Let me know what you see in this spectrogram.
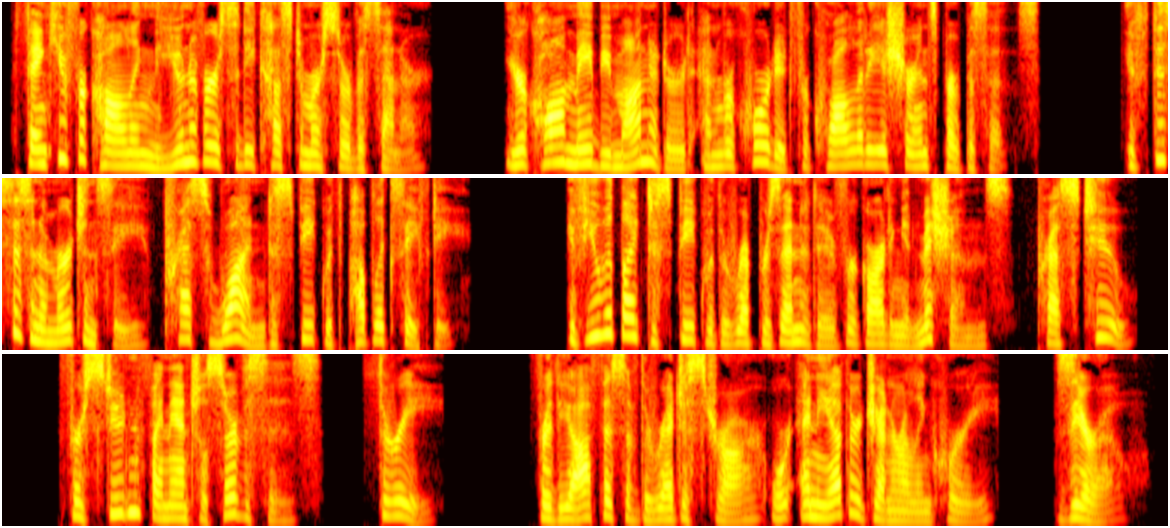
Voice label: us english ivr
